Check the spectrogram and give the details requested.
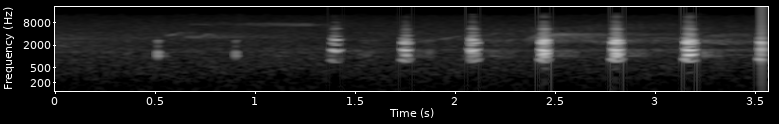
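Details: Wild Turkey during a midday turkey hunt in Mississippi, where male gobblers were present. The bird gives a series of sharp, clipped yelping notes about three per second, growing steadily louder over eight notes in a quiet setting.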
